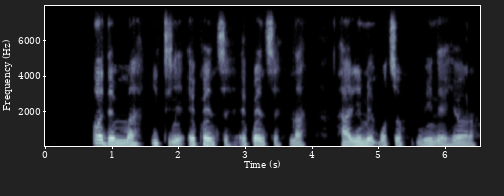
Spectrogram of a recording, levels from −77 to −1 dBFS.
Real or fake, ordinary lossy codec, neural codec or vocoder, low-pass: real; Opus, 24 kbps; none; 7.2 kHz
